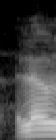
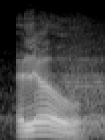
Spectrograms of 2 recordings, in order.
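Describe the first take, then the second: First: The voice sounds like a robot. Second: The voice sounds choked and sputtering. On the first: "Para robot yung boses" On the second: "Parang ano, nasasamid"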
